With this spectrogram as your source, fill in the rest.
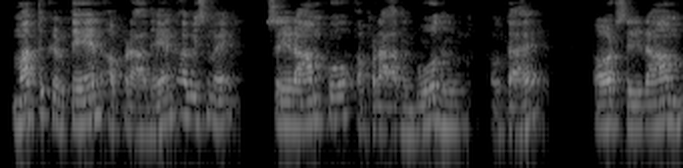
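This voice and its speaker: A male teacher with a Hindi accent reads a Sanskrit text one line at a time and explains each line in plain Hindi. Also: on the high side. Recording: echoey room.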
